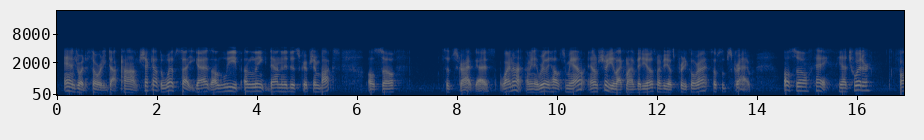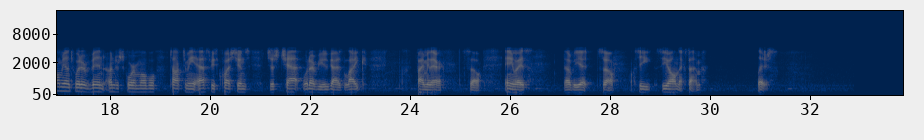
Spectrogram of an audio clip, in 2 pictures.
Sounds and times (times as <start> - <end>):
Speech: 0.1 - 6.8, 7.7 - 23.2, 24.1 - 26.5, 27.1 - 30.0, 30.9 - 31.4.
